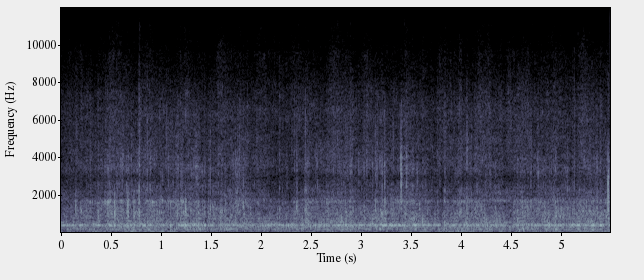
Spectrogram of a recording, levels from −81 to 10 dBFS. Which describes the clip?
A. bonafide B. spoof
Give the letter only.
A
